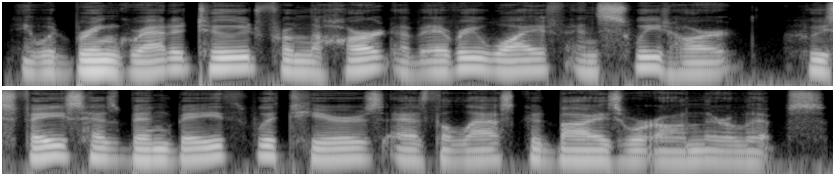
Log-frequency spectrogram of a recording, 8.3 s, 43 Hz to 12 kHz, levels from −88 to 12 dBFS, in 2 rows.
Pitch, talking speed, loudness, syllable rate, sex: 115 Hz, 200 wpm, -18 LUFS, 4.7 syllables/s, male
